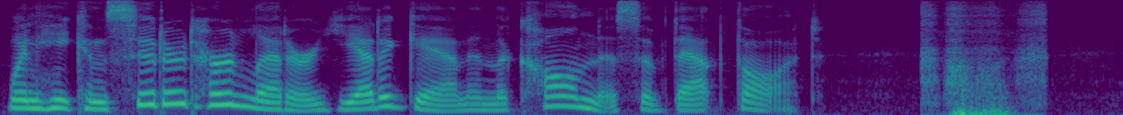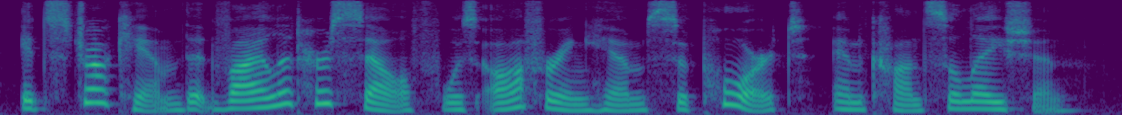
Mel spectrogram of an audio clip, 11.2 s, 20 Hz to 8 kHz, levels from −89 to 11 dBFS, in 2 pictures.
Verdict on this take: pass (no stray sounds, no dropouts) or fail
fail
